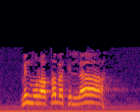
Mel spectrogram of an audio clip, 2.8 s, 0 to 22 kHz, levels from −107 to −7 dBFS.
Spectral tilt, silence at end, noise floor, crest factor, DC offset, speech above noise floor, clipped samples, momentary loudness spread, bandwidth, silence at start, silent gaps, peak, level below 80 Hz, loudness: -9 dB/octave; 0.65 s; -61 dBFS; 16 dB; 0.3%; 31 dB; under 0.1%; 10 LU; 4.3 kHz; 0.4 s; none; -16 dBFS; -68 dBFS; -30 LUFS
